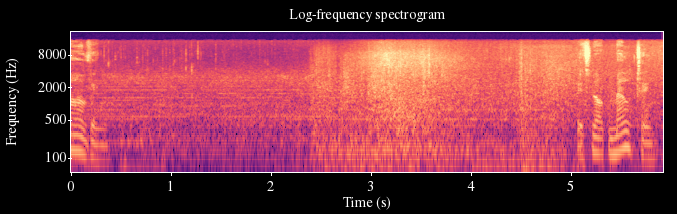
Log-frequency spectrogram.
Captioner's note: booming splash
